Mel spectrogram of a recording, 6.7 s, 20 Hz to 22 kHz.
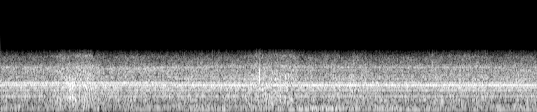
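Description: Steady electrical mains hum through the Realistic Lab 1500 turntable's playback, with no music, and one faint click about three seconds in.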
